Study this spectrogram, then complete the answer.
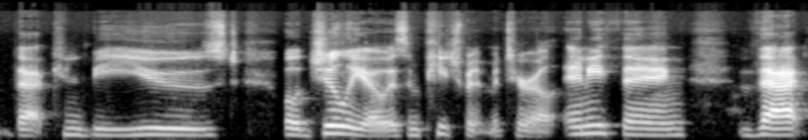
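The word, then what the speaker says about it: Giglio: what Brady material is jig jigli or jilo material different people pronounce it differently uh is and Janks material is impeachment material anything that that can be used well gilio is impeachment material anything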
